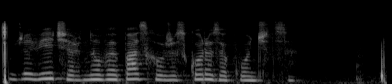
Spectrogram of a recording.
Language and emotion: Russian, neutral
